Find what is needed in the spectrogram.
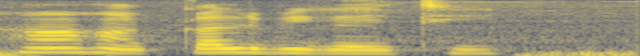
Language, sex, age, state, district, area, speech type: Urdu, female, 18-30, Bihar, Madhubani, rural, spontaneous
